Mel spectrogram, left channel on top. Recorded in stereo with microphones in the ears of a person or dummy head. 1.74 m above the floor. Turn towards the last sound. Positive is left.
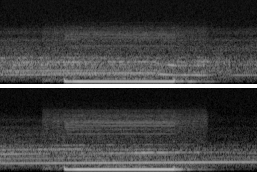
turn(degrees=-15)  # may be behind; listen again after turning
